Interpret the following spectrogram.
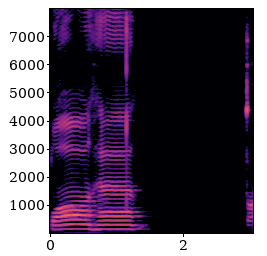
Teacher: طه کو میں نے ایک الف کی مقدار کھینچا کیونکہ اس کے اوپر مد نہیں ہے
